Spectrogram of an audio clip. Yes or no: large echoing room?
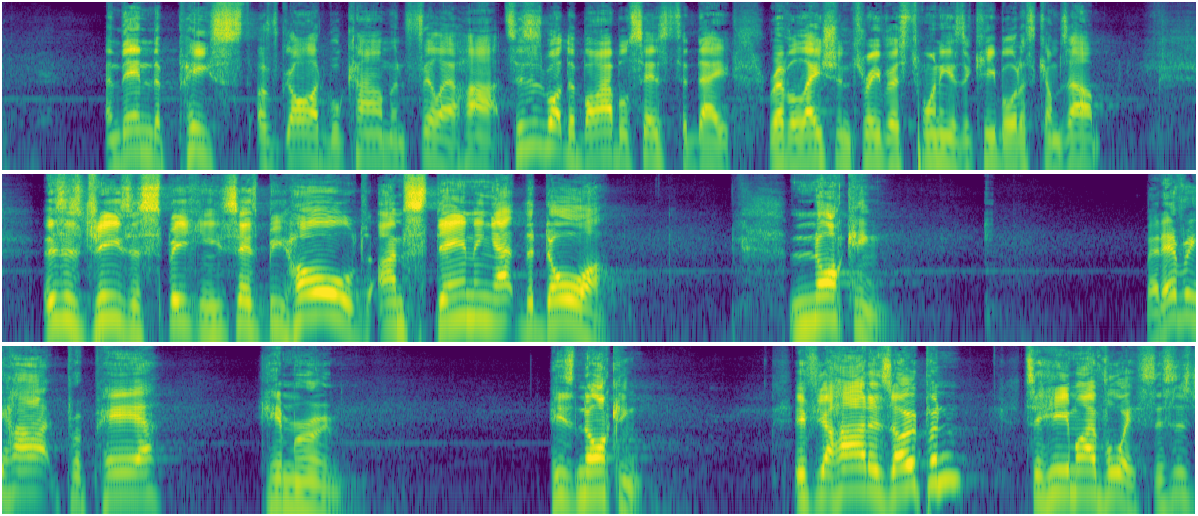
yes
